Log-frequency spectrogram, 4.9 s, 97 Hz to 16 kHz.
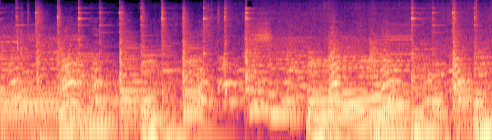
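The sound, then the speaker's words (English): A large pack of about 70 hounds, half English foxhound and half French Poitou, barks and bays excitedly at feeding time, anticipating red meat; many overlapping voices form a dense, continuous clamor with yips and whines mixed in, loud throughout. “The hounds, half English foxhound and half French Poitou, get worked up knowing red meat is on the way.”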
